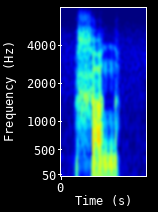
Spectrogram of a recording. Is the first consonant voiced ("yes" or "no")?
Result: no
